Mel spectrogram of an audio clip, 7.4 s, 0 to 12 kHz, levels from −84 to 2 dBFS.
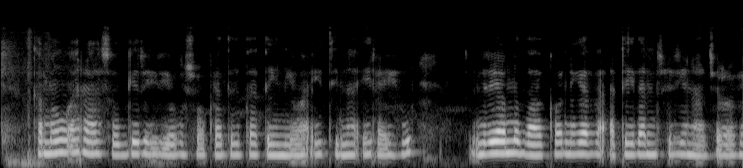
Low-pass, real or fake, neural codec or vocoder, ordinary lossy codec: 7.2 kHz; fake; codec, 16 kHz, 8 kbps, FreqCodec, smaller model; none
